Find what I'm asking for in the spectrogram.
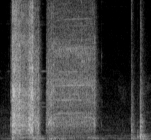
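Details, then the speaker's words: BMW electric center stand motor on bench test, eBay-bought unit: short whirring runs with uneven starts and stops, pitch a bit low; sluggish motor. "this motor is. It could be, you know, getting a little tired. So I am going to change it on this particular center stand before I send it out."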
